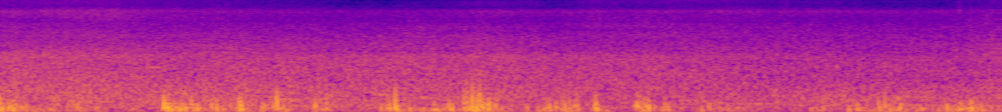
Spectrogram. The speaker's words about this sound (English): And as you look out in front of you, there is this clear, crystal blue sea with gentle waves moving through it.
